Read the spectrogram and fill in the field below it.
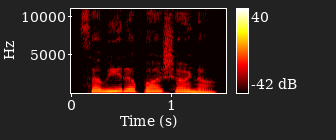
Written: ಸವೀರಪಾಷಾಣ

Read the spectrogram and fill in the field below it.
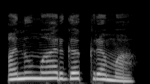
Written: ಅನುಮಾರ್ಗಕ್ರಮ

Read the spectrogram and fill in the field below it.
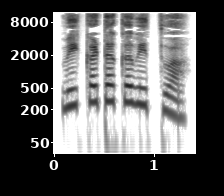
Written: ವಿಕಟಕವಿತ್ವ

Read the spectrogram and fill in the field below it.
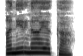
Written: ಅನಿರ್ಣಾಯಕ

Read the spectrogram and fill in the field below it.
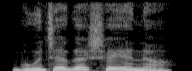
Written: ಭುಜಗಶಯನ

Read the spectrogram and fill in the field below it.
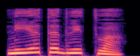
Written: ನಿಯತದ್ವಿತ್ವ

